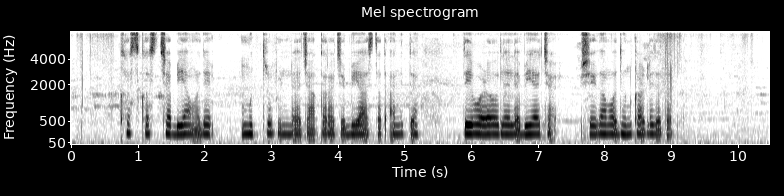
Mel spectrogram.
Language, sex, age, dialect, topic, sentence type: Marathi, female, 25-30, Varhadi, agriculture, statement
